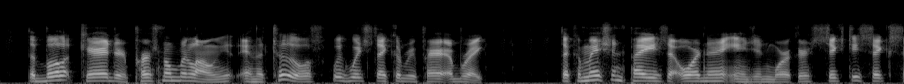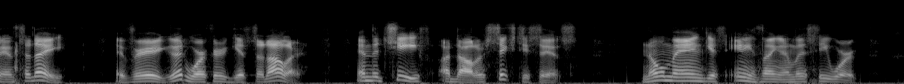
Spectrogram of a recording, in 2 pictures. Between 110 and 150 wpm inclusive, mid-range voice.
Yes: average, 145 wpm; medium, 150 Hz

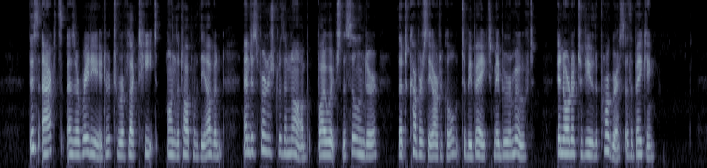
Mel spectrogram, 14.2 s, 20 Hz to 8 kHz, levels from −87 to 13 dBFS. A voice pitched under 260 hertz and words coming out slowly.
No: high, 190 Hz; average, 180 wpm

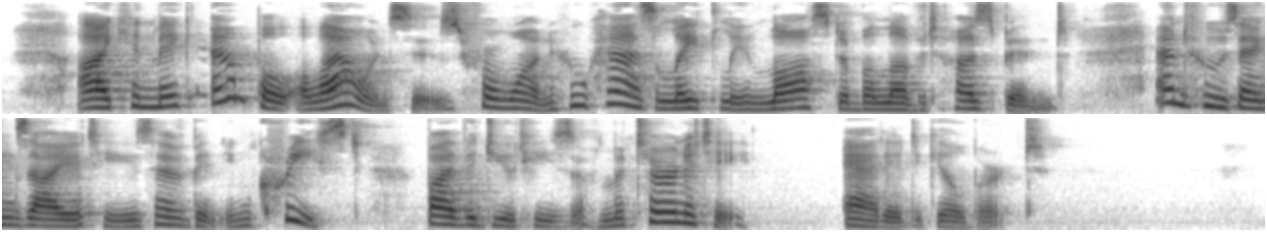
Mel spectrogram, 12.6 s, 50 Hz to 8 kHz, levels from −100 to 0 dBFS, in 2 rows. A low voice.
No: high, 200 Hz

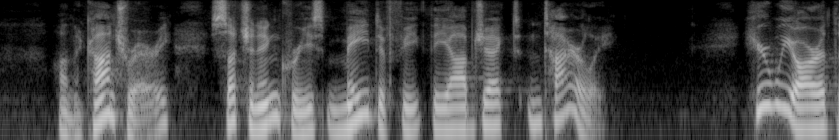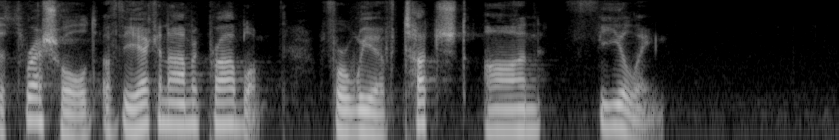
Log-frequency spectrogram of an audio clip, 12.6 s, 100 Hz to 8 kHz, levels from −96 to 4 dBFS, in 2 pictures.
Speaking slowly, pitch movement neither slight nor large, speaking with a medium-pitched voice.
Yes: slow, 130 wpm; average, 4.2 semitones; medium, 145 Hz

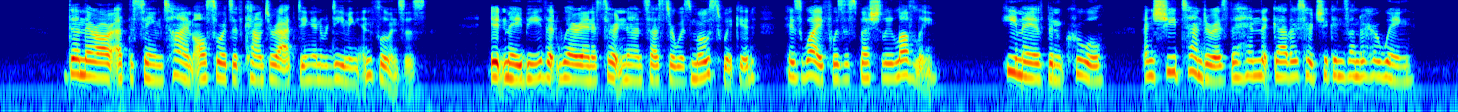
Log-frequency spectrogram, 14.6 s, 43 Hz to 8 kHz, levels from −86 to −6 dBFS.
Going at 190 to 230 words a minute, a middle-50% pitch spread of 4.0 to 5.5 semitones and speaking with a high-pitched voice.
No: average, 195 wpm; average, 3.2 semitones; high, 210 Hz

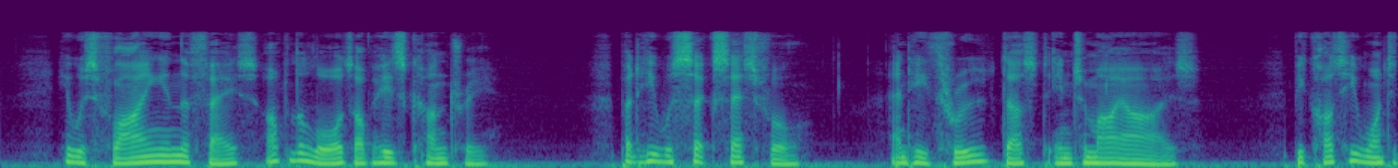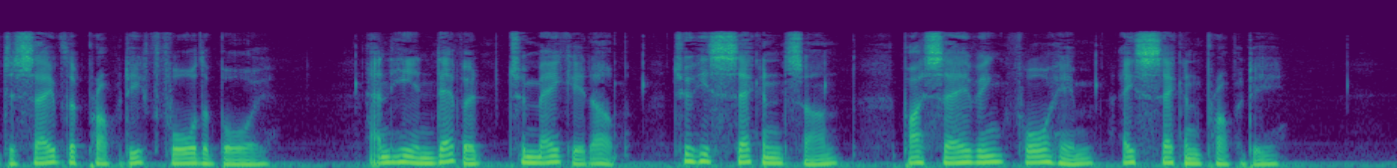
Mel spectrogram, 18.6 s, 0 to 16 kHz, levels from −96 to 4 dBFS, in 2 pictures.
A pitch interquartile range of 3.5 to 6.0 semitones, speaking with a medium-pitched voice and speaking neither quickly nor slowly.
No: average, 4.5 semitones; low, 110 Hz; average, 165 wpm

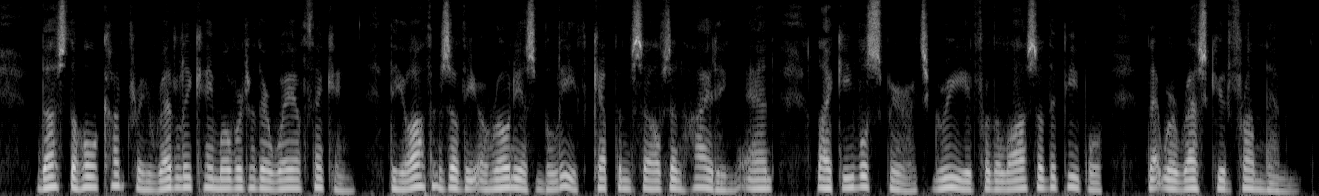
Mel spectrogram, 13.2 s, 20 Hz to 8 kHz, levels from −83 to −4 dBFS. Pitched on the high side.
No: medium, 140 Hz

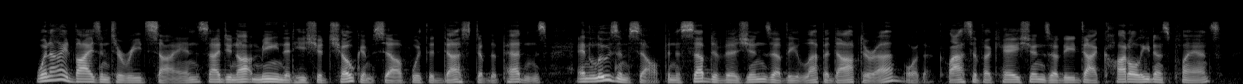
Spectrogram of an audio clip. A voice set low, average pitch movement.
Yes: low, 110 Hz; average, 3.3 semitones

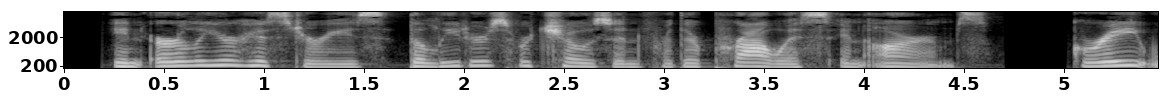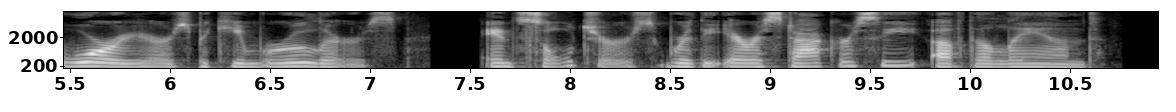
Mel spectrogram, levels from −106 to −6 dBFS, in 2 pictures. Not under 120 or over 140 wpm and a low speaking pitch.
No: slow, 135 wpm; medium, 180 Hz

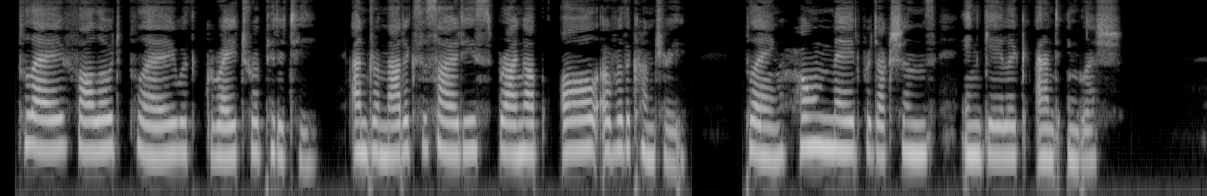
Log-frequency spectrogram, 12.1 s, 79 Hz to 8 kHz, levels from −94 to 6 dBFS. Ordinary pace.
No: slow, 115 wpm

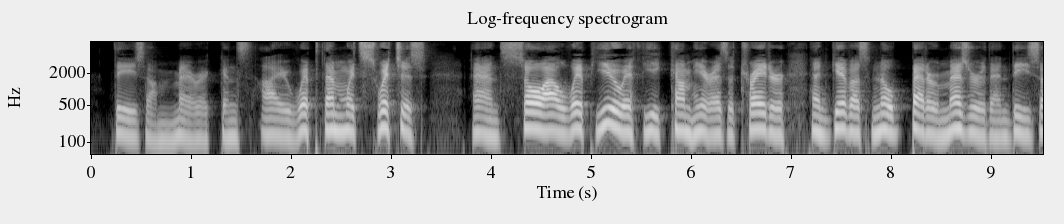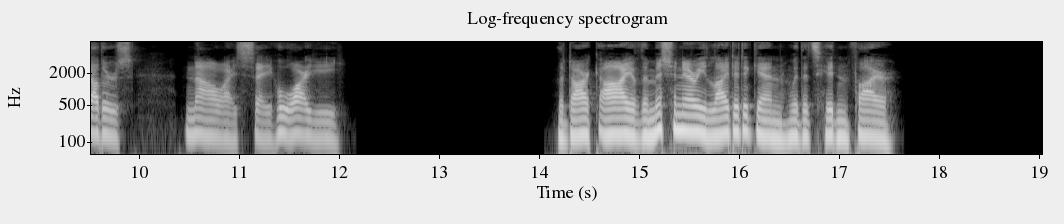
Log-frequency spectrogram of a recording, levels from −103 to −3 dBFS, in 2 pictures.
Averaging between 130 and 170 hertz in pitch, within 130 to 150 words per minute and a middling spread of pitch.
Yes: medium, 140 Hz; average, 145 wpm; average, 3.8 semitones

